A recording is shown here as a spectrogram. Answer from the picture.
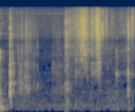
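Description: Handling noise from unpacking: a few light clicks and taps from the plastic tray and cable, with a brief paper rustle about midway as the instruction leaflet is handled.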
